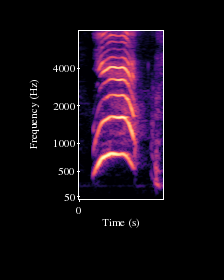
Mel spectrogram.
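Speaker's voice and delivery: sudden very high, loud whoop of fright; scared yelp. Real, not acted. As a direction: shriek as the bite nearly lands. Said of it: "I got scared".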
